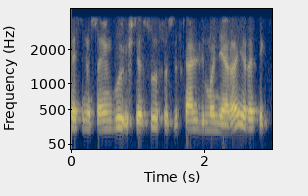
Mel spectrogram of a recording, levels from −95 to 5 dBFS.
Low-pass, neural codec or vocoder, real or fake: 3.6 kHz; none; real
